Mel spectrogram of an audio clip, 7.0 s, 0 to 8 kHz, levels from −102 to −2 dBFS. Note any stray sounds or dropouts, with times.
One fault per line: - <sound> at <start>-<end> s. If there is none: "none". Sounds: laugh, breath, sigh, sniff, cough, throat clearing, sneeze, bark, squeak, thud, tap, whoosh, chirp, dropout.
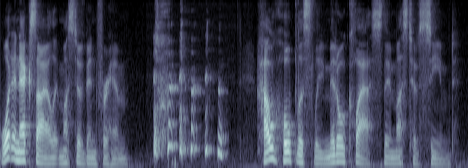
- cough at 2.3-3.4 s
